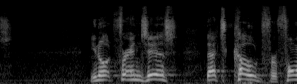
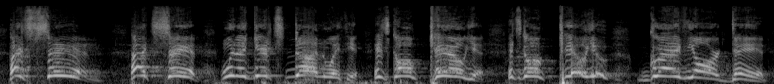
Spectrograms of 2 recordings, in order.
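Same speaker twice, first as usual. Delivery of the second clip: high, loud preacher's yell; shouted fire-and-brimstone climax; hellfire shout; 11 semitones higher, 3 dB louder, slower than usual. Acted. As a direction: bellow the warning at the congregation.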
